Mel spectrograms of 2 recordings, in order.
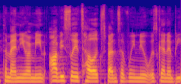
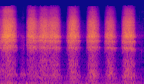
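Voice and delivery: soft whispered shh, shh; whispered shushing; 10 dB quieter than usual. Retold or imitated. Telling tipsy husband to hush, whispered shushing. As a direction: hush him under your breath.

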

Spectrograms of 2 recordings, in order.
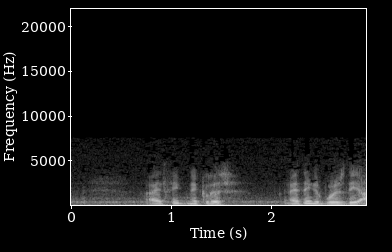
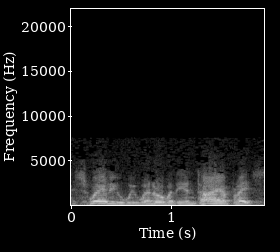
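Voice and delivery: much higher, pleading voice; desperate plea; 13 semitones higher than usual. Acted. Captain swearing to Murdoch, high desperate pleading. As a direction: beg him to believe you.

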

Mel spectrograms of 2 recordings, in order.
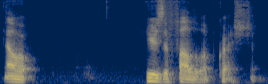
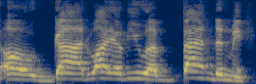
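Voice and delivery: high-pitched cry of complaint to God; complaining; 9 semitones higher than usual. Acted. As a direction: plead upward in mock complaint, voice raised high. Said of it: "that are complaining".

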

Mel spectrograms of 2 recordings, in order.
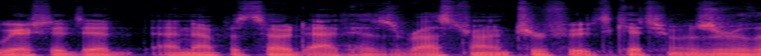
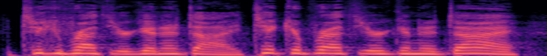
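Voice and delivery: a higher, nagging retold inner voice; mock nagging inner voice, pitched up; dumb little inner voice; 10 semitones higher than usual. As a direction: mimic the pestering voice in your head. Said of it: "some dumb little voice in my head saying".

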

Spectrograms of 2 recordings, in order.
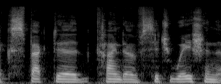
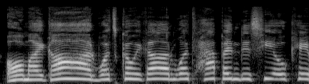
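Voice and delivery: high, loud panicked gasping questions; imitated panic; 10 semitones higher, 7 dB louder than usual. Mother imagining she panics at the crash news, high and loud. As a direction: act out the mom who falls apart. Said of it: "I didn't fall apart".

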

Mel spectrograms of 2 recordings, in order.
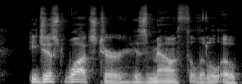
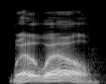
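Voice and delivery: high and louder, breezily mocking; airy; 10 semitones higher, 4 dB louder than usual. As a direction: toss it off airily, pitched up. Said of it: "the clerk said airily".

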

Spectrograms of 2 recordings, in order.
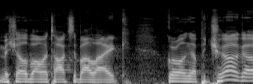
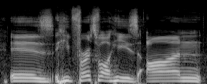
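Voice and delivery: usual speaking voice

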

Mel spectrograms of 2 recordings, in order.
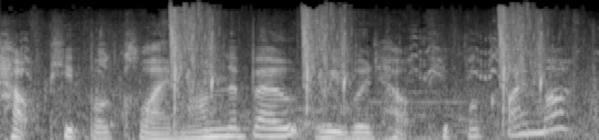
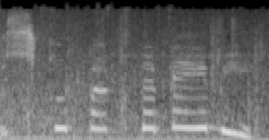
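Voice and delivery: high-pitched rescue plea; retold urgency, pitched way up; acted urgent cry; 13 semitones higher than usual. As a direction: urge a quick rescue in a high voice. Acting out rescue of the chick.

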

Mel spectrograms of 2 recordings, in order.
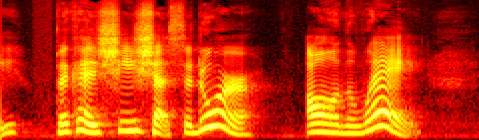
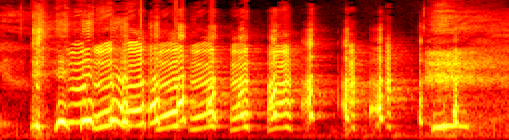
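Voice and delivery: long, high-pitched cackle; helpless laughter; 9 semitones higher than usual. Real, not acted. Reacting to teapot laughs comment, cackling. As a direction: crack up at length. Tickled by listener's letter.

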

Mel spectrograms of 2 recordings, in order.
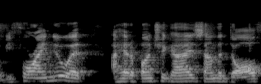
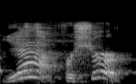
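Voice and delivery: high, slow, stretched-out delighted yes; eager yes; 5 dB louder, much slower than usual. Retold or imitated. To the athlete asking him to represent him, delighted. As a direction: grab the offer with a thrilled, drawn-out yes.

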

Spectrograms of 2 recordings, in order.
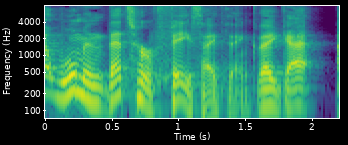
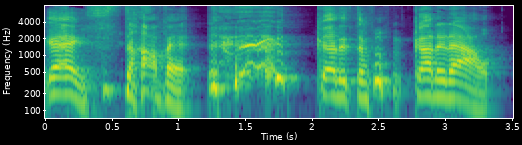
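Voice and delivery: mock scolding; 7 semitones higher than usual. Mimicking guy scolding couple.

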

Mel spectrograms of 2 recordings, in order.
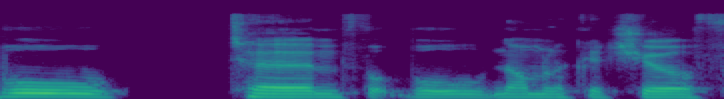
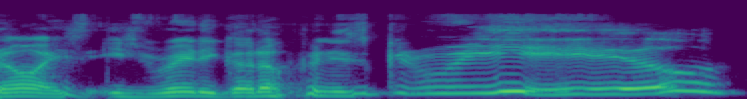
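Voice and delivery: slow, high drawn-out pundit line; playful slow pundit voice; mock pundit praise; 9 semitones higher, slower than usual. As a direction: ham up a commentator's rave. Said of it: "I just would like people to start going".

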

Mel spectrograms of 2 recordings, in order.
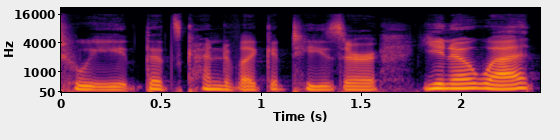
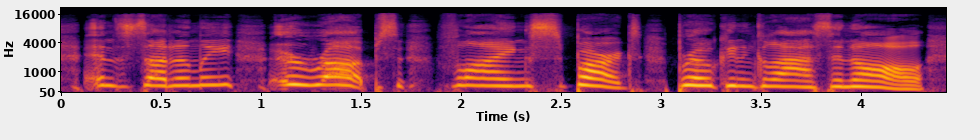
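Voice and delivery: dramatic build-up; 10 semitones higher, 6 dB louder than usual. Acted. Reading fans a quote about a TV exploding, mock-dramatic. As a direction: voice climbing higher and louder.

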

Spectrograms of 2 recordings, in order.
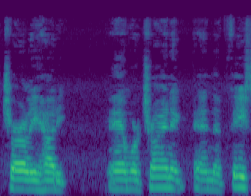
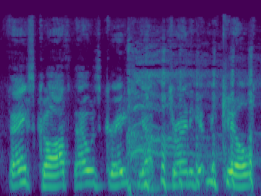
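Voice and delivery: louder, mock-grateful jab; sarcastic thanks; 5 semitones higher, 4 dB louder than usual. Player mocking the teammate who threw him a suicide pass, sarcastic. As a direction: thank him while meaning the opposite. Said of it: "give him the old Harry Stink eye".

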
